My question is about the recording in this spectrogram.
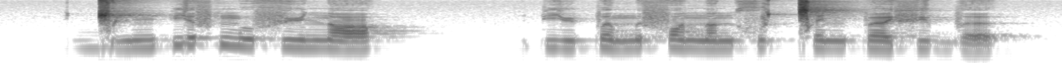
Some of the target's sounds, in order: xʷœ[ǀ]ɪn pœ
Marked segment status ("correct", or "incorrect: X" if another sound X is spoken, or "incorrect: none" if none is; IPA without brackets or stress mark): correct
